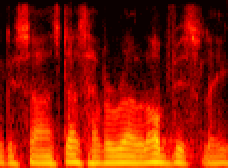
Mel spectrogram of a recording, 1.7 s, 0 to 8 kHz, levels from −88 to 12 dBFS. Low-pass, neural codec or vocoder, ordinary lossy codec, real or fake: 7.2 kHz; none; Opus, 32 kbps; real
